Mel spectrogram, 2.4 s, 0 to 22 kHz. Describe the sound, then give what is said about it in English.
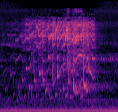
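A Montezuma oropendola call: a quick burst of gurgling, squeaky, liquid notes that jump up and down in pitch, fairly loud, lasting about a second and a half with no voices. “It's like, it sounds like someone ripping the tape out of your car stereo in the 80s.”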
